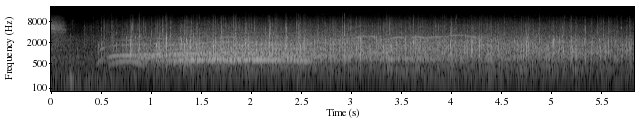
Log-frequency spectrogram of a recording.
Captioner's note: audience cheering and applauding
